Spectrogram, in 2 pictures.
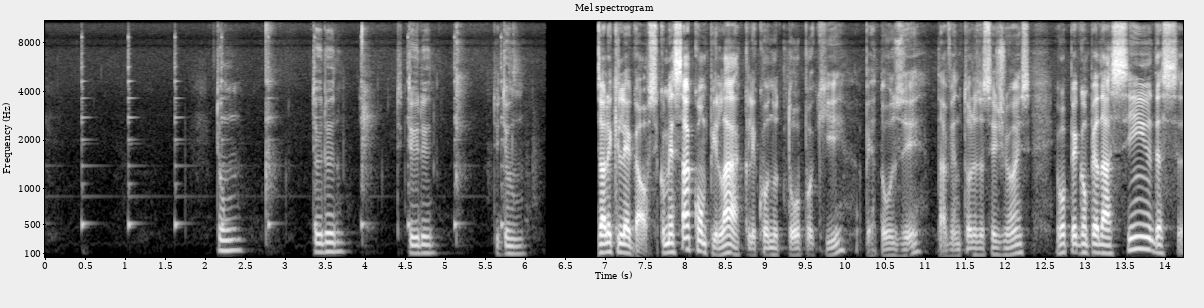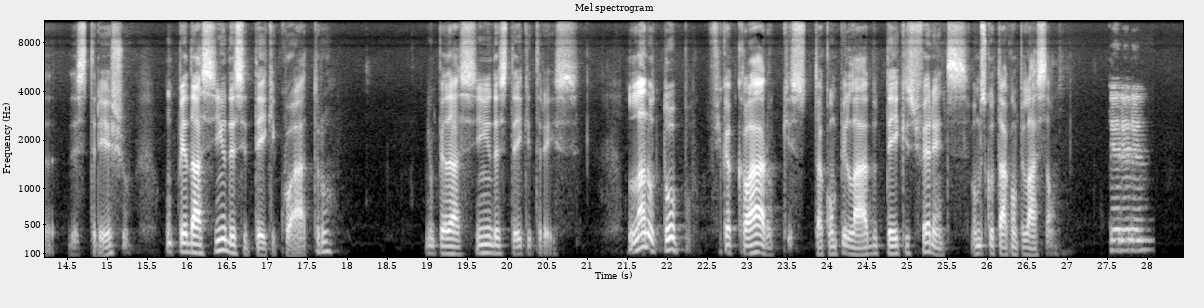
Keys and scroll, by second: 0.0 super+r, 0.6 r, 5.9 space.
